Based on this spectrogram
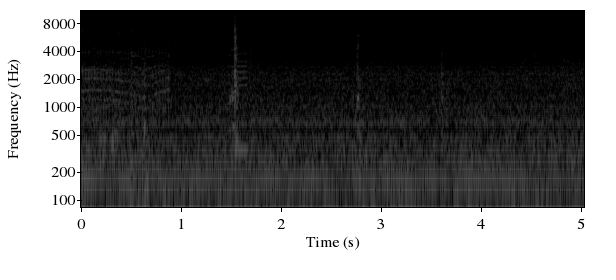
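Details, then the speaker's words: Nintendo Wii optical disc drive: a quiet steady hum with a few sharp ticks as the disc spins; it runs louder than it should but still reads the game. "It's loud, but it seems to read. Yeah, it's reading the game. So, this one reads games. It's just loud."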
